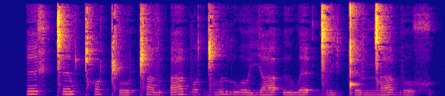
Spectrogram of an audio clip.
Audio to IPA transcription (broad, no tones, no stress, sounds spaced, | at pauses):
ɛ x ǀ ɛ w ǀʰ ɔ ǁ o ǁ a v ʔ a b ɔ ɡ͡ǀ o r w o j a ʔ ɯ w ɛ ʔ ɡ͡ǀ ɛ j ǃ ɛ v ŋ͡ǀ a b o x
